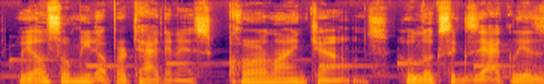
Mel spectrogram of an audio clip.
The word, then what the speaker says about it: Coraline: YB let me guess Coraline is visibly annoyed by YB Because he believes that she's a water witch he was also unable to pronounce her name properly Coraline Caroline Wood Coraline Caroline Jones their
